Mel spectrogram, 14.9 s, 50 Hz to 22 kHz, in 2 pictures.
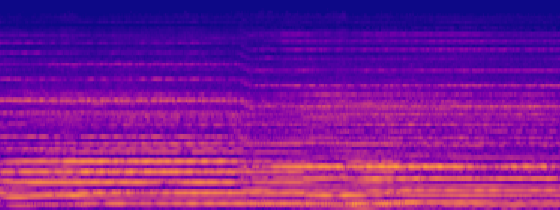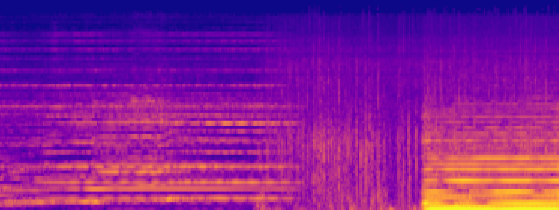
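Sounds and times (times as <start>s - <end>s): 
rain pattering outdoors: 10.8s - 14.9s.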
